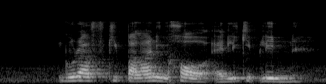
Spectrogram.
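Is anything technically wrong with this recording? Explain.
Yes, there are two faults in this speech clip.

At 1.68 to 1.70 s there is a skip ahead. The speech lurches forward with no pause at all, and the sound on either side of the jump butts straight together, so a piece of speech is simply missing, roughly 0.7 s of it. A stretch of audio was discarded, either lost in transit or dropped by an overfull jitter buffer, while later audio was already queued. Playback resumed from that later audio immediately.

From 1.84 to 3.22 s the jitter buffer speed-up takes over. The speech runs at about 115% of normal speed while the pitch stays where it was, so it sounds rushed rather than chipmunk-like. The buffer was holding more audio than its target, so the receiver kept snipping out short pitch-period-sized pieces in quick succession. In total that trimmed something like a fifth of a second and pulled the delay back down. 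Throughout, the call path's codec leaves nothing above 8 kHz, which fits a G.722 wideband link.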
